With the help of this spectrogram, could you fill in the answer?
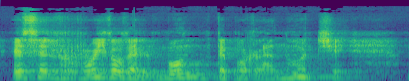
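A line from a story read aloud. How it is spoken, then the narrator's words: Astonished murmur. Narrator (Spanish): murmuró con asombro Miguel Martínez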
